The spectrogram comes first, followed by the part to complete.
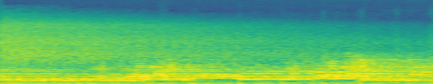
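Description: Bass house music in a breakdown: held synth chords over a steady deep bass, with no drums, while the treble is gradually filtered away.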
